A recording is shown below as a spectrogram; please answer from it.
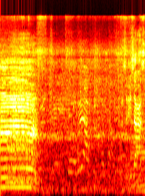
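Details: Peranakan Ongole cattle at a cattle market in Imogiri, Bantul, Jogja, Indonesia: a short low harmonic moo in the first second, followed by market chatter and background voices.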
